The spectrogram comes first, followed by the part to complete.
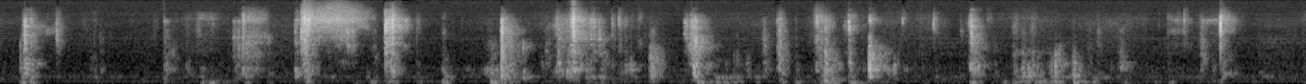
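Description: Paper and plastic cutting plates being handled and slid into place at the entry of a Big Shot die-cutting machine: irregular soft rustles and light clicks.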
